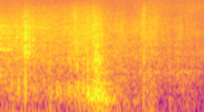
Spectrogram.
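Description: Soft rustling and shuffling of quilted cloth saddle pads being pushed into the drum of a front-loading washing machine.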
